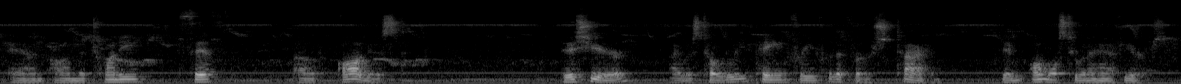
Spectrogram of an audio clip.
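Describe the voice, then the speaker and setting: Delivered at a very slow pace with long, frequent pauses and very wide pitch swings, the speech carries audible room echo. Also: man, very deep, low pitch for a man. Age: 60s. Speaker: patient. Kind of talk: testimony.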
